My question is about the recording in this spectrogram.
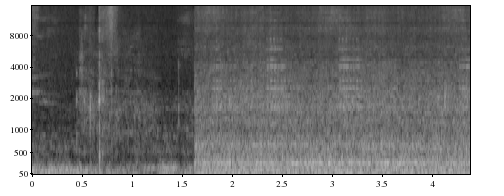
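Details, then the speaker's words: Amana gas clothes dryer, after oiling the squeaking idler pulley, belt on, run briefly with gas off: drum turns with steady, even low rumble and light hum, no squeak or chirp; normal drum rotation. "oh there the drum is turning everything seems to be nice and quiet"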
